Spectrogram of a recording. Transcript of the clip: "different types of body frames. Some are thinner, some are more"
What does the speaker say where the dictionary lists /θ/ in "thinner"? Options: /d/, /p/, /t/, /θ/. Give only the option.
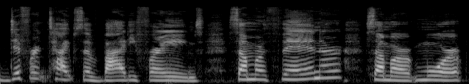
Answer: /θ/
